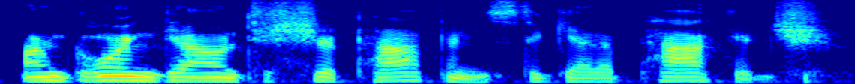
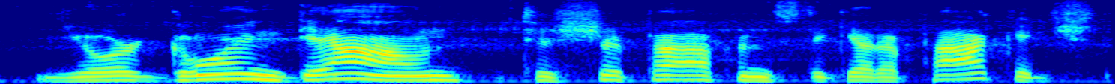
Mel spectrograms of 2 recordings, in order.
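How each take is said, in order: First: Said in the usual way. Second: Mock disbelief, louder, stressing down; incredulous repeat. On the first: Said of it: "She goes". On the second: Older border guard mocking the traveler's answer, incredulous. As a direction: echo her words back as if they're absurd. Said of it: "the lady re-, responds, the guard".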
